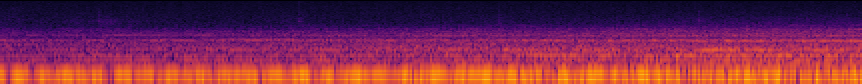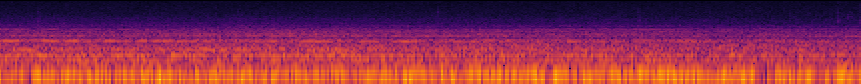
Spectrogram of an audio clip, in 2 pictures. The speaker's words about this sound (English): It's funny, the, you probably hear the train going by. We live right next to the train tracks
